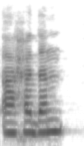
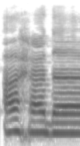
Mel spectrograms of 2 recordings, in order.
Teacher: دو زبر پر وقف کرنا ہو، سانس توڑنا ہو تو ایک زبر کے ساتھ الف پڑھا جاتا ہے، جیسے احدن آپ کو سانس توڑنا ہے تو پڑھیں گے احدا۔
